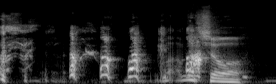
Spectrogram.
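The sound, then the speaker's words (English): Someone coughs in a string of short, harsh bursts, about five in quick succession, the last one longer and more voiced before trailing off. “Can't do that. Makes me cough now.”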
